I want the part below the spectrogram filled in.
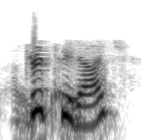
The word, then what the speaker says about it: Prithviraj: I actually really like, I always get his name wrong, Prithviraj? – Prithviraj? – Yeah, he's fantastic.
